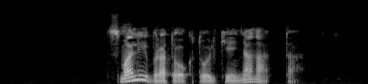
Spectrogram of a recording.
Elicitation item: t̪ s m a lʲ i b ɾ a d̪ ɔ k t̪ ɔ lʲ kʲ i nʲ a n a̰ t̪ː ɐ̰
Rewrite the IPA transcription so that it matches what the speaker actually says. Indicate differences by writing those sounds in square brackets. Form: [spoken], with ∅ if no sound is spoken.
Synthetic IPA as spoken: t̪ s m a lʲ i b ɾ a [t̪] ɔ k t̪ ɔ lʲ kʲ i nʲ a n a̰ t̪ː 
